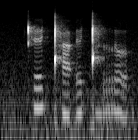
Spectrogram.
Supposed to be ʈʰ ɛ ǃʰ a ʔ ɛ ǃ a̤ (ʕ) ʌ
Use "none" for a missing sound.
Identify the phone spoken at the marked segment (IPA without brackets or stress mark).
r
